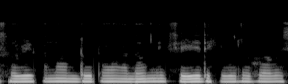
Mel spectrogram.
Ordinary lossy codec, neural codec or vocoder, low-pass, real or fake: none; none; 7.2 kHz; real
